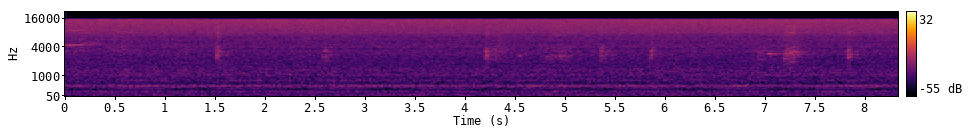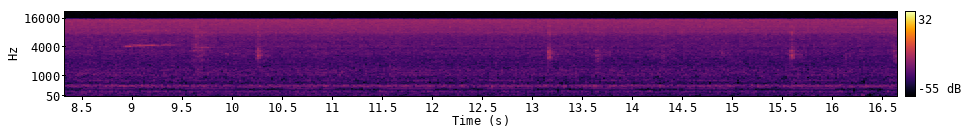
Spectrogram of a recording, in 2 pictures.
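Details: Bees from several hives out in the air together, possibly baby bees on orientation flights, settling about twenty minutes later; a thick steady buzz of many wings with occasional sharp clicks and a short high whistle.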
